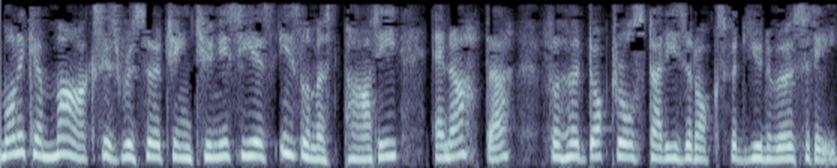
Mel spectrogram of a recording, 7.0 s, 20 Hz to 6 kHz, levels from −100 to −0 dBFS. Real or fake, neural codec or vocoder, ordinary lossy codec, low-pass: fake; codec, 24 kHz, 6 kbps, HILCodec; MP3, 24 kbps; 5.4 kHz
